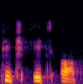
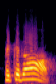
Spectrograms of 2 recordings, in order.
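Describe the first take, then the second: First: Each word is said separately. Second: The words run together without breaks. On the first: The speaker calls it wrong. "نمیگیم" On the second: The speaker calls it right. "جانکچر میگیم"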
